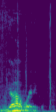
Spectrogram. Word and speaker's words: Yahweh: the Old Testament is Yahweh, but it's spelled without vowels, so it's YHWH. Now these letters make up the exact sound of a breath, where Yah is the inhale and Weh is the exhale.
